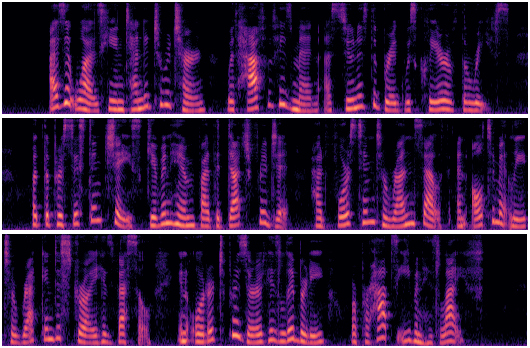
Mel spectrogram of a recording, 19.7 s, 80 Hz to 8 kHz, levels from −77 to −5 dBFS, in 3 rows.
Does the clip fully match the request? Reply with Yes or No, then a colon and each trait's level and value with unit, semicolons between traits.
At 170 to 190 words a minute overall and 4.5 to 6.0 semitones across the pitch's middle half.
Yes: average, 175 wpm; average, 4.8 semitones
